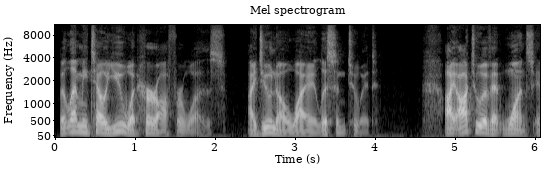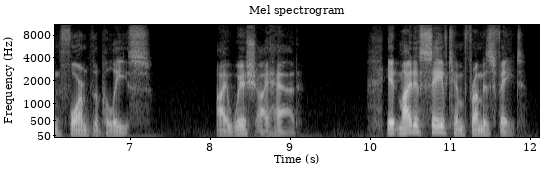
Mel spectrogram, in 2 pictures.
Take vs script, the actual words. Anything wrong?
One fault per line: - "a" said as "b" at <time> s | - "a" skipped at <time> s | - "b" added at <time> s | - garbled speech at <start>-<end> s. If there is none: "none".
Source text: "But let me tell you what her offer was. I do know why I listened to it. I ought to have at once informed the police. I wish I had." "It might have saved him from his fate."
none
